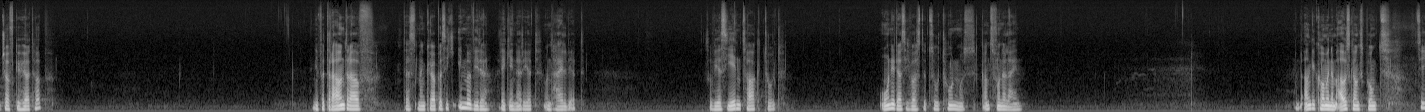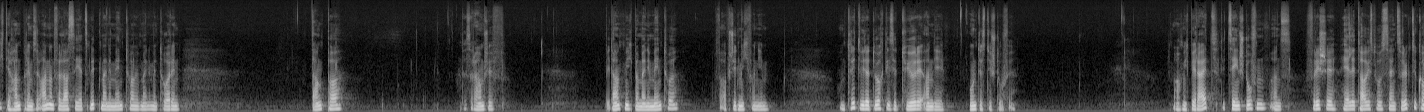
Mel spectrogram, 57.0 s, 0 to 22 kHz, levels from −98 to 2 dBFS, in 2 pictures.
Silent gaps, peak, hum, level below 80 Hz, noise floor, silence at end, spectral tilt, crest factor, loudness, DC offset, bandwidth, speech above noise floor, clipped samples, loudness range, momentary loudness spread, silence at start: none; -6 dBFS; none; -62 dBFS; -62 dBFS; 0 s; -7 dB/octave; 20 dB; -24 LUFS; under 0.1%; 19.5 kHz; 39 dB; under 0.1%; 9 LU; 15 LU; 0.05 s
